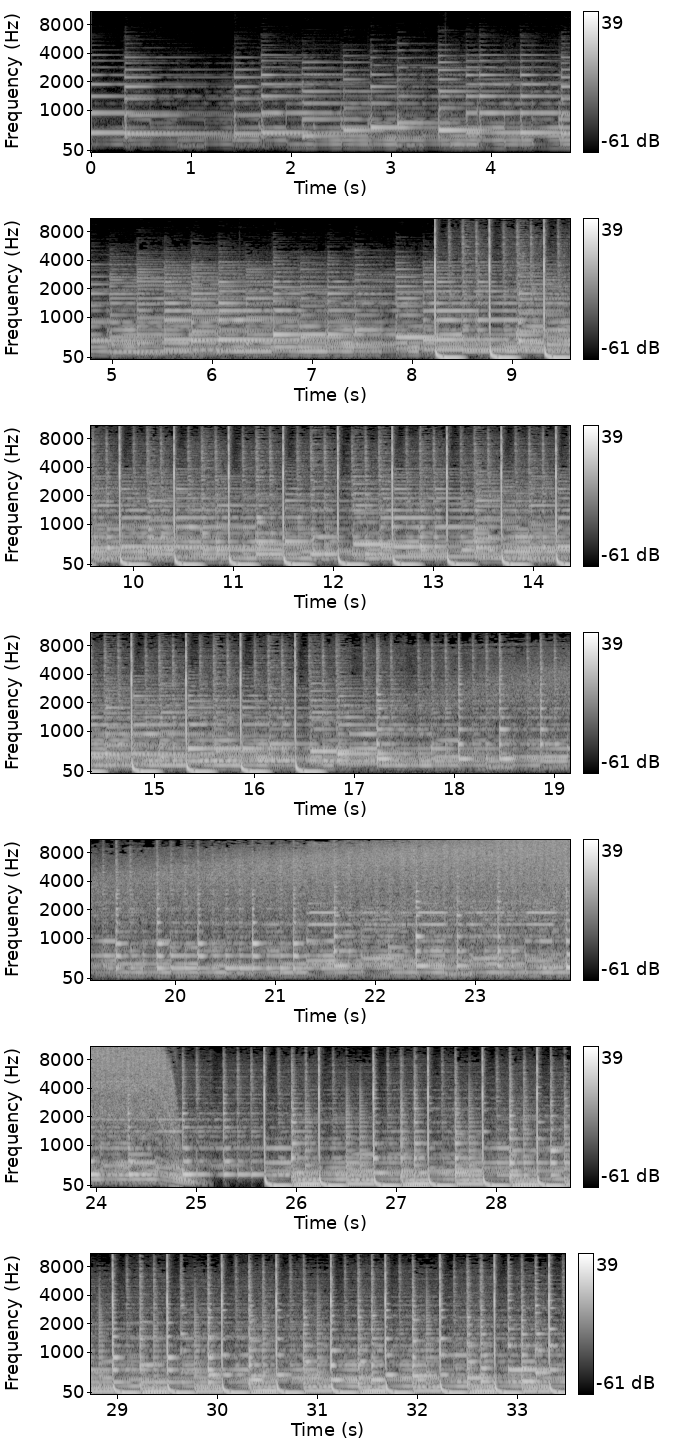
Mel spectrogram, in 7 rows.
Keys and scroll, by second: 8.4 BackSpace, 10.8 BackSpace, 12.3 space, 32.7 ctrl+a.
